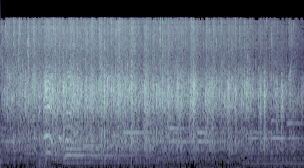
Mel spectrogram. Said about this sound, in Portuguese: Vamos aplaudi-lo porque ele é bom.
